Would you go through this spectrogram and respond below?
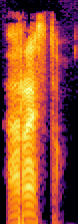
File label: stop, occitan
